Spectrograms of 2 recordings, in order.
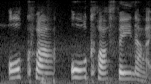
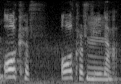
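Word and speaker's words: Awkwafina: 其实应该是念成 Aqua Aquafina，因为它的这个单词是取自于 awkward，就是很尴尬那个意思，是 Aqua Aquafina，就是很尴尬的菲娜吧，应该这么说。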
